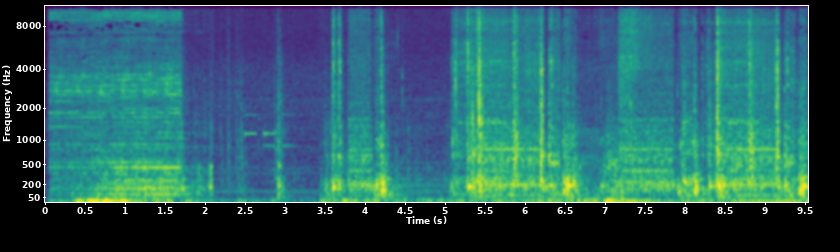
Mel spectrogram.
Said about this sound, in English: I actually recorded it so you could hear what I have to deal with, and maybe you're going through the same sleeping dragon syndrome. Check it out. This is my damn printer. When I press press print, this is the attitude I get.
